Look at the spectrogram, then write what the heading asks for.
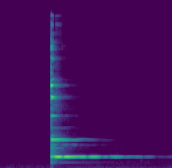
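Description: A single bright clink of glasses touching in a toast, ringing clearly and fading out over about a second in otherwise quiet surroundings.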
